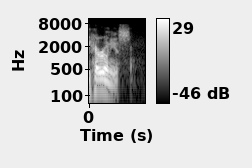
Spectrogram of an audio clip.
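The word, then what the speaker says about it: Heironeous: I am a paladin, first time playing one, of with the following the deity Heronius. – He's in time. – I think that's pronounced right. – Yep. Close enough.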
